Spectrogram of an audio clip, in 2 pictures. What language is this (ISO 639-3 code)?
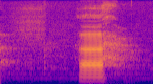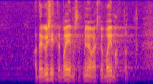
est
